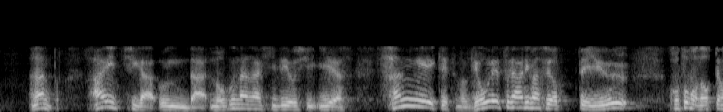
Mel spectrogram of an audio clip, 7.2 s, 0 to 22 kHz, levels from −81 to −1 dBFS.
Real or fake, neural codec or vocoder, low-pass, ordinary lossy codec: fake; codec, 24 kHz, 6 kbps, HILCodec; 7.2 kHz; AAC, 16 kbps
